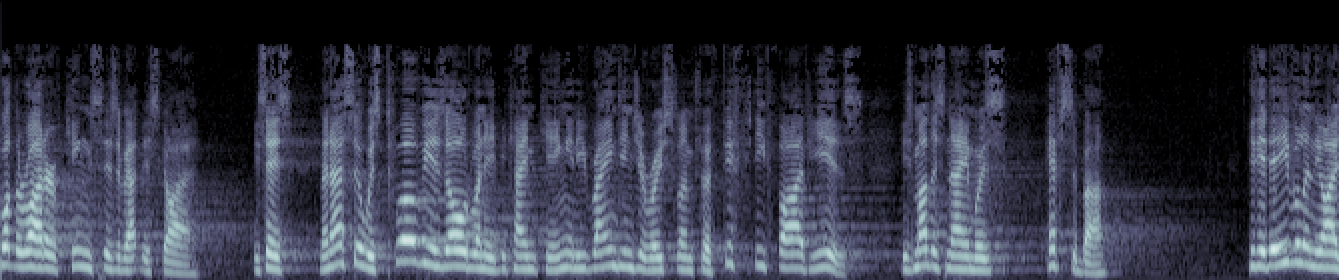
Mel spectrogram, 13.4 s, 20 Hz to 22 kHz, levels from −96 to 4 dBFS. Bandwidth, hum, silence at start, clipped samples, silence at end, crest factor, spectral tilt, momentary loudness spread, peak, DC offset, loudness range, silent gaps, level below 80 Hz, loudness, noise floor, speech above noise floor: 11.5 kHz; none; 0 s; under 0.1%; 0 s; 20 dB; -6 dB/octave; 15 LU; -2 dBFS; under 0.1%; 5 LU; none; -70 dBFS; -21 LUFS; -70 dBFS; 49 dB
